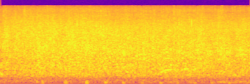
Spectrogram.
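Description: A dense wash of applause from many hands, steady and even for the whole few seconds, with no distinct individual claps and no voices on top.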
